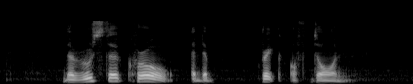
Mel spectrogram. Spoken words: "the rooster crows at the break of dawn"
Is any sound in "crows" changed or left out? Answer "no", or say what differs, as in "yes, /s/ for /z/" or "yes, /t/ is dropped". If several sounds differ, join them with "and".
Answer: yes, /z/ is dropped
